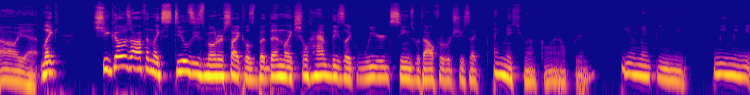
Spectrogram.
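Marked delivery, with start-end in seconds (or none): 6.2-9.4 small, mousy, slow, drawn-out voice. Mocking a movie character's odd scenes with Alfred: mousy Batgirl impression.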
